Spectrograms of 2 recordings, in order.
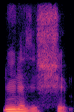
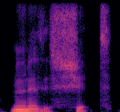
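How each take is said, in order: First: Said in the usual way. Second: "Nunes is shit" said softer and slow, like a resigned verdict; quiet, slow repeat. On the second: Real, not acted. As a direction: drop "Nunes is shit" into a soft, slow aside. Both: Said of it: "I'm sorry to say that".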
